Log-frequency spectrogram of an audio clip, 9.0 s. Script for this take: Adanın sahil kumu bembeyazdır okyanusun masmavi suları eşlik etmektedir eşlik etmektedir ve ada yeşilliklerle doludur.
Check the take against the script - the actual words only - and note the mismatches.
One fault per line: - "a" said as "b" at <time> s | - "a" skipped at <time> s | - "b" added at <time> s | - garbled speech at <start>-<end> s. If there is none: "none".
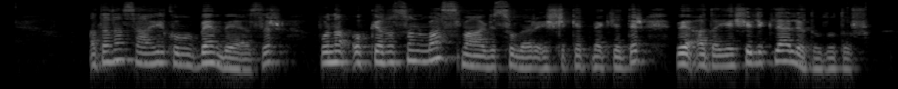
- "buna" added at 3.2 s
- "eşlik etmektedir" skipped at 6.7 s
